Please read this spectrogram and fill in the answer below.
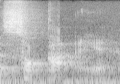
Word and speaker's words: Socca: hari ini mungkin mewakili sok kaya ya bacanya sok kaya sok cak kocak dari mata dari mata Ayo mata bahasa Sundanya so cak kocak atau kalau udah banyak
